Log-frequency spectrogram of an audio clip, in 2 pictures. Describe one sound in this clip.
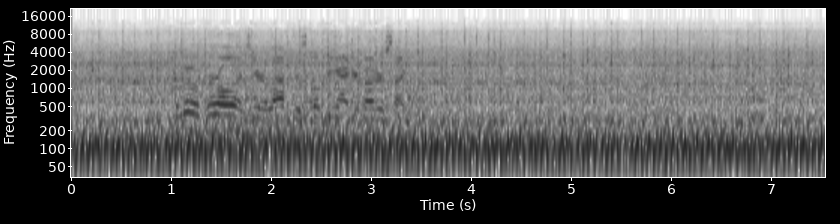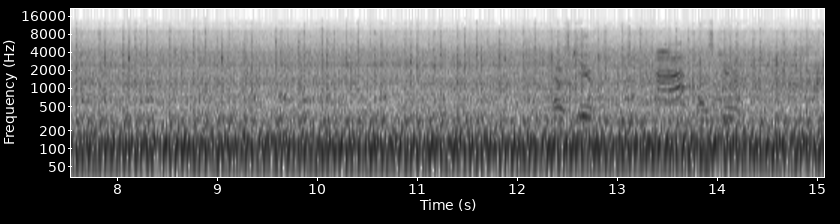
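A woman speaks briefly nearby, partly drowned by the engine.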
